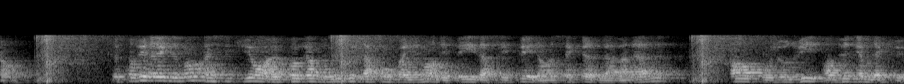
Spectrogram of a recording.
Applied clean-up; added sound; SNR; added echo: none; Shatter; 12 dB; reverberation time 0.9 s.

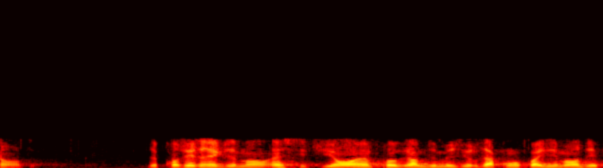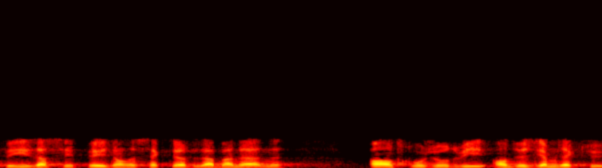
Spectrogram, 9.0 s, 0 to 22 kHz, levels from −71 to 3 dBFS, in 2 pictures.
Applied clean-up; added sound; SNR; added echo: none; none; none; none.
